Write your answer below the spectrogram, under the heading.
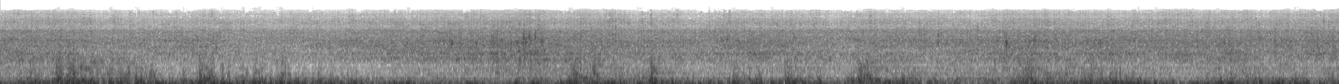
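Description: Wind buffeting the microphone of a bicycle-mounted camera while riding, a steady rushing with uneven low gusts.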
